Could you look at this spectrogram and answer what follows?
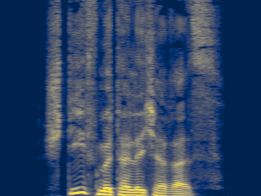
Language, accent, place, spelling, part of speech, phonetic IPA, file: German, Germany, Berlin, stiefmütterlicheres, adjective, [ˈʃtiːfˌmʏtɐlɪçəʁəs], De-stiefmütterlicheres.ogg
- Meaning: strong/mixed nominative/accusative neuter singular comparative degree of stiefmütterlich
